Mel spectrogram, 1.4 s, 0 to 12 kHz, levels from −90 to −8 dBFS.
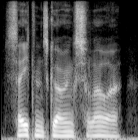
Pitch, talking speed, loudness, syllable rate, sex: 105 Hz, 130 wpm, -15 LUFS, 4.3 syllables/s, male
